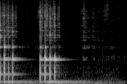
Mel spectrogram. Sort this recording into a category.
Music > Solo instrument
